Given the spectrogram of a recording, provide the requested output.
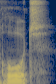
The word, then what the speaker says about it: rot: And the long one was Rot. Genau, just with a single T after the word for red.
